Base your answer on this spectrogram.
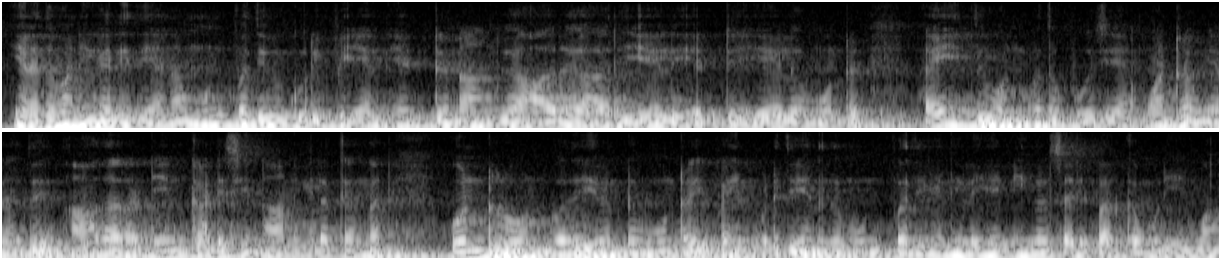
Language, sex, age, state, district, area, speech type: Tamil, male, 18-30, Tamil Nadu, Dharmapuri, rural, read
